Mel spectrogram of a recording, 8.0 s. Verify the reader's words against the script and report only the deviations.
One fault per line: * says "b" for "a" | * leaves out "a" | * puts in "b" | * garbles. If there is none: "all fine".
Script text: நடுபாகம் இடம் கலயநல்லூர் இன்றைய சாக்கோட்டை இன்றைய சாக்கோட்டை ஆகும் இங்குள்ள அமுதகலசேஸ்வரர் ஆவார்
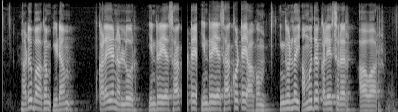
all fine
